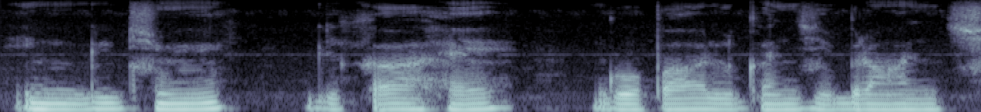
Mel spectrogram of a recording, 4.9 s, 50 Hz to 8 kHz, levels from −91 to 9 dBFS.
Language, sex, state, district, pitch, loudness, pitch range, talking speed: Hindi, male, Uttar Pradesh, Lalitpur, 105 Hz, -16 LUFS, 105-115 Hz, 85 wpm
